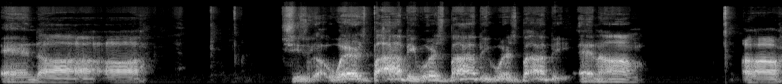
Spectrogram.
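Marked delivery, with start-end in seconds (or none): 3.3-5.7 unhinged, rough, frantic woman's voice, words repeated. Retelling how the captain's wife screamed at the speaker: retelling a woman screaming. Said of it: "She's screaming at me".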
